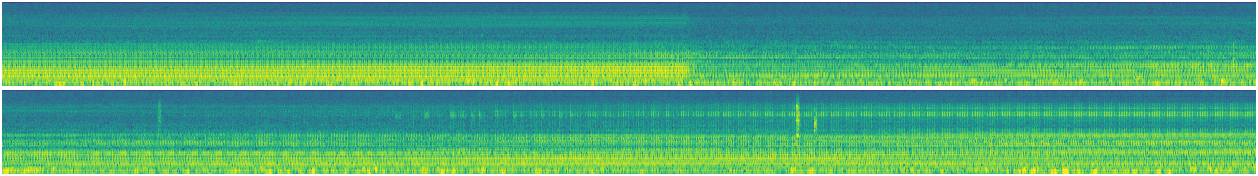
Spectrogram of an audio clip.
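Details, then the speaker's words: Automatic blood pressure cuff inflating with a steady electric motor hum of slowly shifting pitch, as an adult man takes his blood pressure; the reading after is flagged high. "so I'm going to take my my blood pressure"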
